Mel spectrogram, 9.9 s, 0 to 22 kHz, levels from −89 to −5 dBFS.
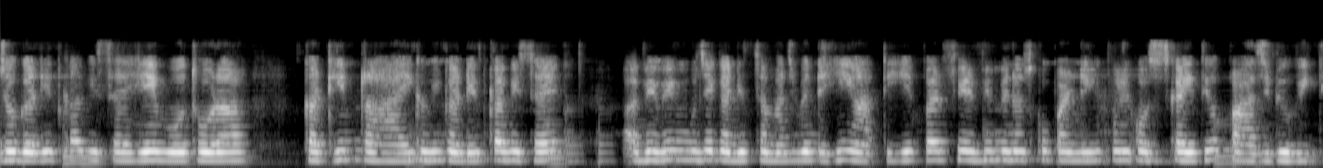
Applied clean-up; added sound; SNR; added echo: neural mask model DeepFilterNet 3.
